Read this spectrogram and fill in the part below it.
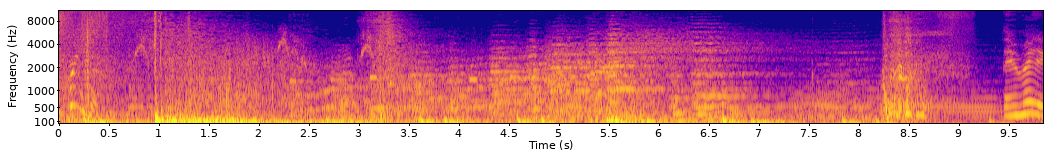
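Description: An explosion from the Confringo spell in a video game, a heavy booming burst followed by a rumbling, crackling tail under game voices and music, with a second sharp burst near the end.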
